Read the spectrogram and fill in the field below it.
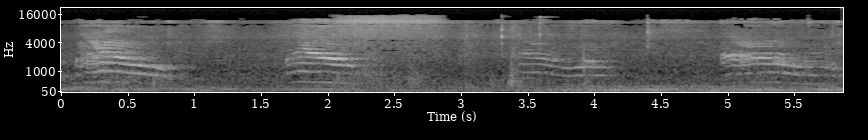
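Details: Injured cat hit by a vehicle, jaw broken, rescued from a roadside drain and taken to a veterinary clinic around New Year; several drawn-out, falling meows, about four in six seconds, over a low steady hum.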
